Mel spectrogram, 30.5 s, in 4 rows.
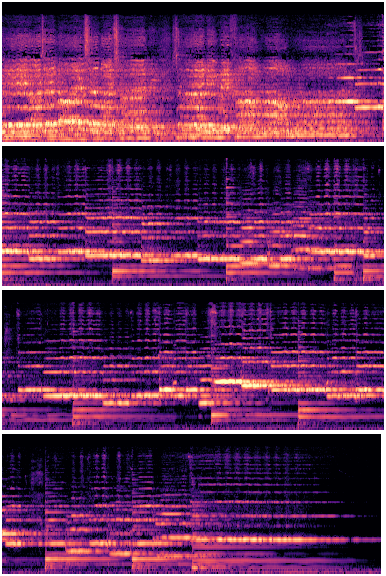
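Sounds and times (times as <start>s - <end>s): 
chorus singing: 0.0s - 9.2s
flute: 0.0s - 30.4s
guitar: 0.0s - 30.4s.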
